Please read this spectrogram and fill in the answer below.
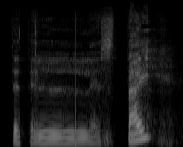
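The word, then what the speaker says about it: τετέλεσται: Y esta palabra que a mí me cuesta mucho trabajo, tetes, tetel, mi hermano Gama la pronuncia bien bonito cuando me cuando explica esta parte. Tetelestay, de Telestay.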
